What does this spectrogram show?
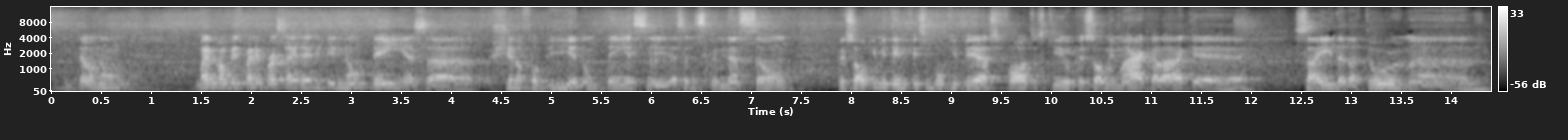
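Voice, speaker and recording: Fairly even intonation at a fairly slow pace, with noticeable background noise and audible room echo. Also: man, fairly high pitch for a man. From Brazil. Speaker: medical student. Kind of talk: casual chat. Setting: live video call.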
